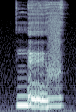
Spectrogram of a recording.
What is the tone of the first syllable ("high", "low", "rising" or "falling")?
high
